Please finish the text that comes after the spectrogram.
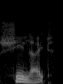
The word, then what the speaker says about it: chelate: But the chelate form of, pronounced chelate, the chelate form of trace elements is the one that does work particularly well.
